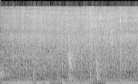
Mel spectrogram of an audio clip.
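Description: Masala spice powders sauté in oil in a pan for samosa filling, a constant close frying sizzle with a few soft scraping stirs and a low steady hum beneath, no talk.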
